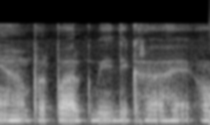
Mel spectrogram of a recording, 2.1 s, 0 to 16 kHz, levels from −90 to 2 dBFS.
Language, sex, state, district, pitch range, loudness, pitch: Hindi, male, Himachal Pradesh, Shimla, 125-155 Hz, -21 LUFS, 150 Hz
